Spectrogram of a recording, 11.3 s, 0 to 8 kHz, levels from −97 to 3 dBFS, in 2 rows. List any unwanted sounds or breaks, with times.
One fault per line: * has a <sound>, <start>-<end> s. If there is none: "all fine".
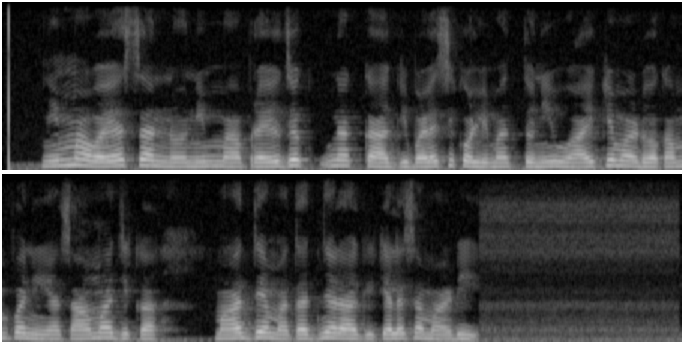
all fine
